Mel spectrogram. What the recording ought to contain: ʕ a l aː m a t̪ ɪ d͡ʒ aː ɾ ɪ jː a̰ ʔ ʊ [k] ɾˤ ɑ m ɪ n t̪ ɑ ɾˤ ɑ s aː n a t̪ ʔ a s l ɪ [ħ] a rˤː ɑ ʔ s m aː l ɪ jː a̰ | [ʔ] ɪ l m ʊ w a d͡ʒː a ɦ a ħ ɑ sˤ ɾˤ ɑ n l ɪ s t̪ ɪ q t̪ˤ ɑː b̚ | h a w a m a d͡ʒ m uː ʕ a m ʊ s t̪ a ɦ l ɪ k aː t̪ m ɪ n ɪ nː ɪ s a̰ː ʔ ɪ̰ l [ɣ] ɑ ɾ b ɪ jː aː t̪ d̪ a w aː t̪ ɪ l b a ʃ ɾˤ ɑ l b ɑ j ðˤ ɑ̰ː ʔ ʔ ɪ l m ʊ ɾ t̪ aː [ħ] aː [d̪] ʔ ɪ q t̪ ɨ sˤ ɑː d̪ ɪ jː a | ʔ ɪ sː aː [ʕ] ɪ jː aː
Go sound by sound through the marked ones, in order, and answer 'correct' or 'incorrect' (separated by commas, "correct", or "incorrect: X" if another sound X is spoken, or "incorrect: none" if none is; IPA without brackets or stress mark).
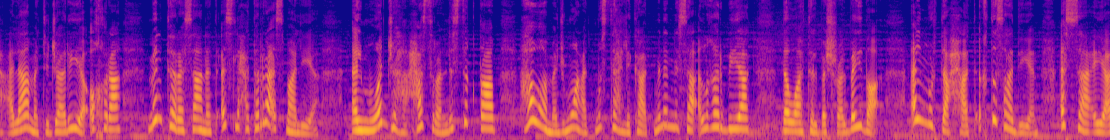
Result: incorrect: x, correct, correct, correct, correct, incorrect: t̪, correct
